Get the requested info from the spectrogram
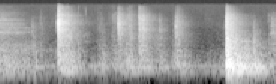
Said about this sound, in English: If you heard some background door noise right there, that was our four-year-old barging in to find out what's happening with Selena.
